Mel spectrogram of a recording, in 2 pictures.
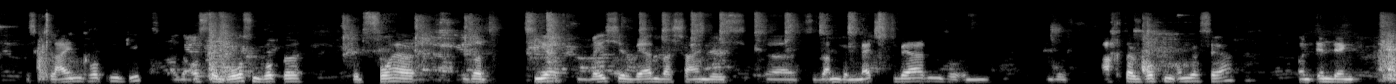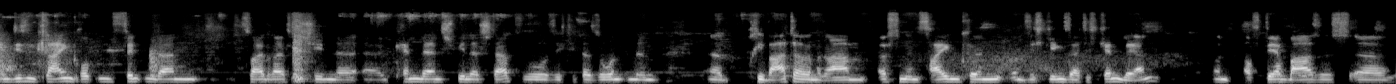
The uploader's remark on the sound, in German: Weil das Hotel-WLAN nicht gut genug war, haben wir das Interview in einem Café geführt. Hört Ihr leider ein paar Hintergrundgeräusche.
